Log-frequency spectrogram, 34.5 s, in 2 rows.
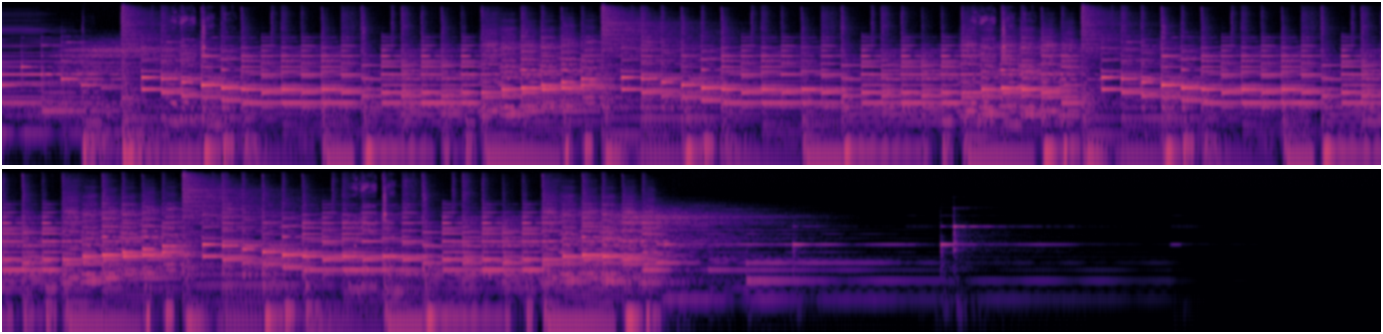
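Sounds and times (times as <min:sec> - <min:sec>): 
uplifting tango music: 0:00.0 - 0:27.0.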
